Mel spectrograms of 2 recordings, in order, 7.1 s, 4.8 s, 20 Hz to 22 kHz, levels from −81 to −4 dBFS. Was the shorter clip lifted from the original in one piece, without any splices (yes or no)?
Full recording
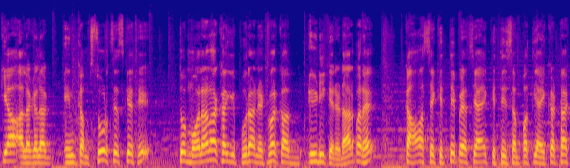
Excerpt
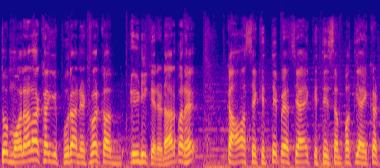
yes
